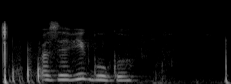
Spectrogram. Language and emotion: Russian, neutral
